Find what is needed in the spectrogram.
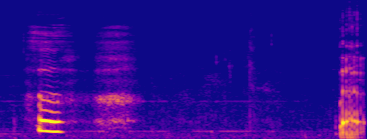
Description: Bored Burping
